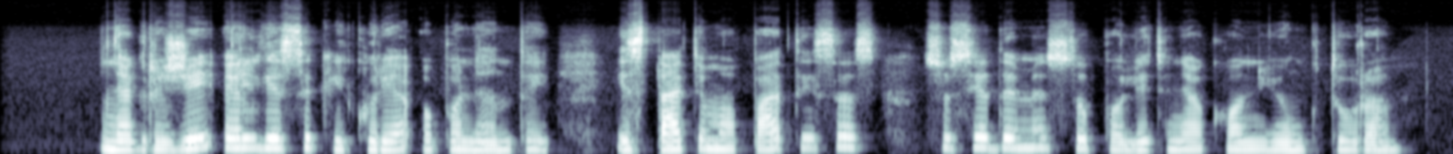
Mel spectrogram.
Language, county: Lithuanian, Tauragė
